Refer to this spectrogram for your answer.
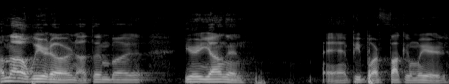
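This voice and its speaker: Animated in tone, a man speaks with an American accent. His pitch is fairly low with ordinary variation. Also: fairly quick pace. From Pittsburgh, Pennsylvania. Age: 20s. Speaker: streamer. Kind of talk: casual chat.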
